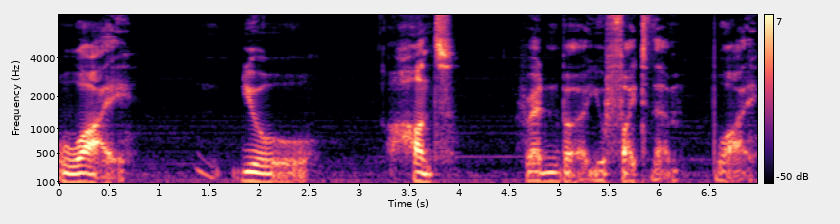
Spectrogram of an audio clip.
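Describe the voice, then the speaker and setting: Using a put-on character voice at medium pitch, a man speaks very slowly with long, frequent pauses over light background noise. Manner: halting, broken common.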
